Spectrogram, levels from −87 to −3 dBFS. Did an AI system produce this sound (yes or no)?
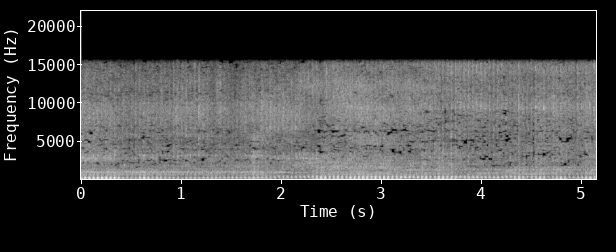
no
